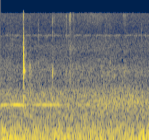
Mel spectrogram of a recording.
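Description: Steady low rumble of city traffic, with a faint thin high tone that stops about halfway through and a light click near the start.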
